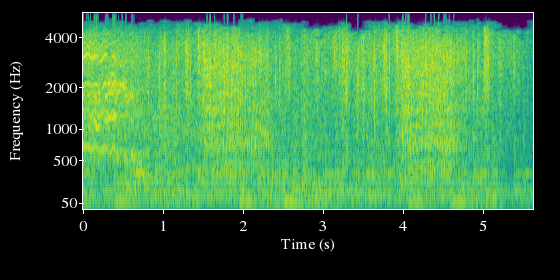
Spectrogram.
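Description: A horse neighs loudly, its whinny rising over a steady wash of hoofbeats and rough, clattering noise that fills the whole stretch without pause, as a woman is swept up and thrown onto the horse and two riders sit on it.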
